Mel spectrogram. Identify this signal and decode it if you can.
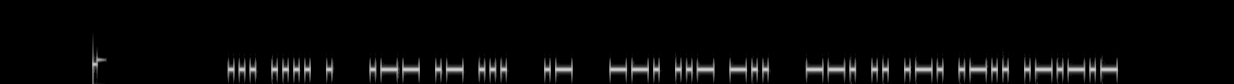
Morse code, heard as a keyed tone, about 22 wpm, 700 Hz. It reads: SHE WAS A GUD GIRL.
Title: Sentences from Top 400 Words and Abbreviations 22wpm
